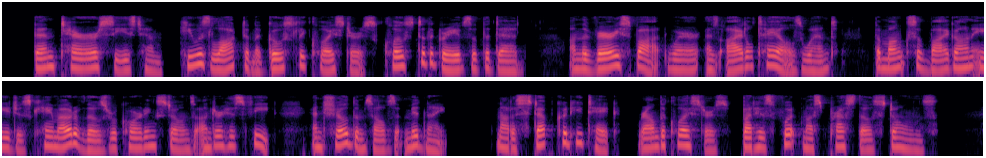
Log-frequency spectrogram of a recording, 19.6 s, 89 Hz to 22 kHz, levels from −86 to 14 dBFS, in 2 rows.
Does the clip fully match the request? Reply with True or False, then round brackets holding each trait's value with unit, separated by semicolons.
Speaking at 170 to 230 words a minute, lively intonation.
False (190 wpm; 3.8 semitones)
